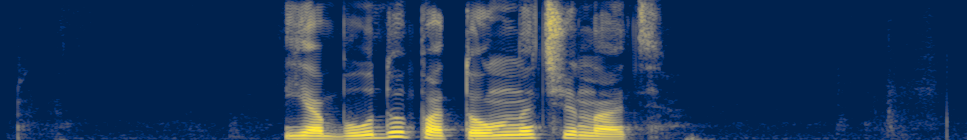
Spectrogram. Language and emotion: Russian, neutral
